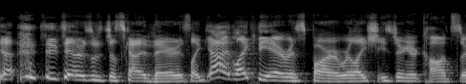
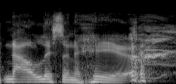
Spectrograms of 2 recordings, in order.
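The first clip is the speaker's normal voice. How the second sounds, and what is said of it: Put-on Kentucky accent. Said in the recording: “Still doing his dumb Kentucky accent.”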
